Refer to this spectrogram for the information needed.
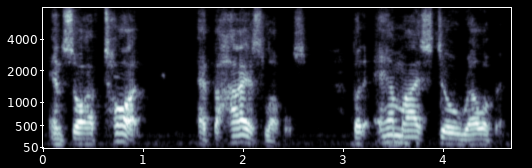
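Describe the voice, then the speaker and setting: Measured man hosting a chat. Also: medium pitch, husky, low-quality recording. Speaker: show host, basketball trainer. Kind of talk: casual interview talk.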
